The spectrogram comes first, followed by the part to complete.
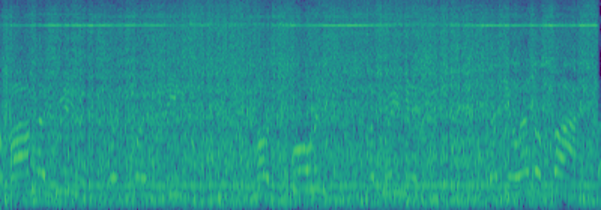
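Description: Helicopter turbine engines running steadily on the ground, with a constant hum and a thin high whine, all but drowning out a man talking.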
